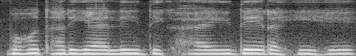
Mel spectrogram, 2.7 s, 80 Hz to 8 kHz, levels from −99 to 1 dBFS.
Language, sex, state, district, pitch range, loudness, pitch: Hindi, female, Madhya Pradesh, Bhopal, 195-205 Hz, -14 LUFS, 200 Hz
